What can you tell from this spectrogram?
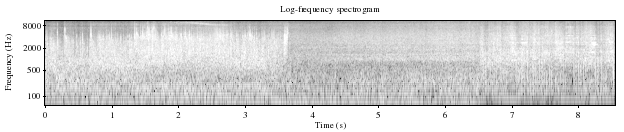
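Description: Wind buffeting the microphone, mixed with road and engine noise from a motorcycle riding along a highway. About six and a half seconds in, the deep rumble drops away, leaving a lighter steady background noise.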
